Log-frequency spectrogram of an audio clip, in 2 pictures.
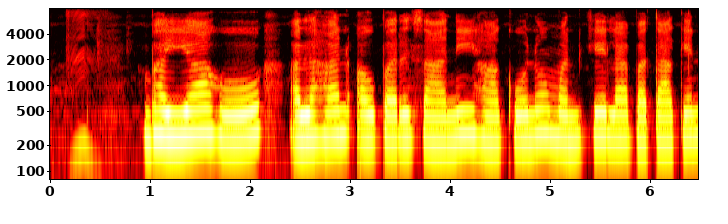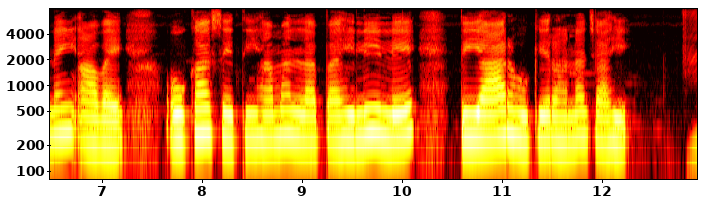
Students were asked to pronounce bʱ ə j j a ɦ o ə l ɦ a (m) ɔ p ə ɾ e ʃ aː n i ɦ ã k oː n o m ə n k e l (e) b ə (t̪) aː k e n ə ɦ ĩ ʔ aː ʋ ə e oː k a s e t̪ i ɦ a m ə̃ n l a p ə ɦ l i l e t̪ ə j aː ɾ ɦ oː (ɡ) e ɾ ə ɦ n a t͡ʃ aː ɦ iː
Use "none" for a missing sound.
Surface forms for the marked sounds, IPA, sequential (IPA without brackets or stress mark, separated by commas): n, a, t̪, k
